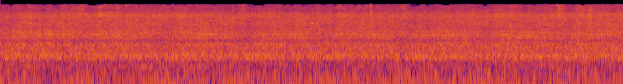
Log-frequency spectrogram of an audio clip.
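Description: Train running on rails: a steady, even rolling noise from its wheels.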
